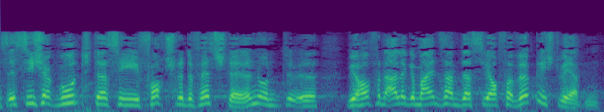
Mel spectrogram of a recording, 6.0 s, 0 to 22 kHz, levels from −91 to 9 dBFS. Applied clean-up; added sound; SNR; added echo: none; none; none; none.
